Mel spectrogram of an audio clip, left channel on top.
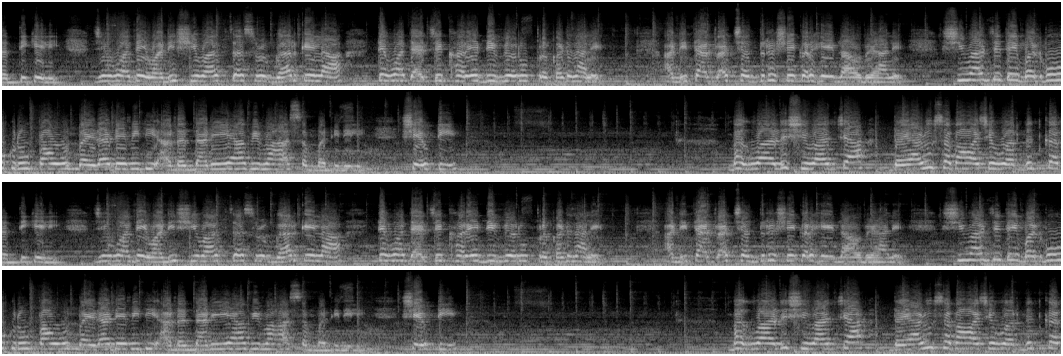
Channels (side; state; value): both; normal; correlation 0.76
